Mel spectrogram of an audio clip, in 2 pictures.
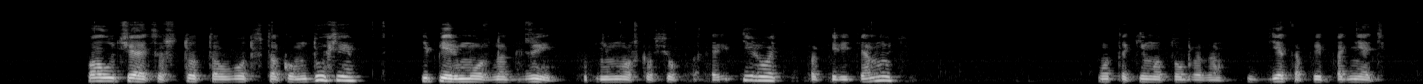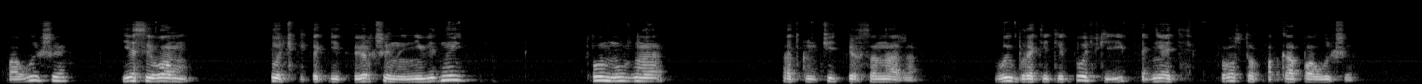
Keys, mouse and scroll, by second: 0.0 middle click, 0.0-0.6 scroll up 2, 1.4 middle click, 3.7 click, 5.2 g, 6.8 click, 7.1 g, 8.7 click, 9.1 g, 11.8 g, 12.8 click, 13.1 g, 15.9 middle click, 18.7 click, 19.0 g, 21.1-21.7 scroll down 2, 22.4 click, 24.9 click, 24.9 g, 26.1 click, 26.8 g.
